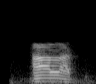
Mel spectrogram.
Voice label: "alat", bahasa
